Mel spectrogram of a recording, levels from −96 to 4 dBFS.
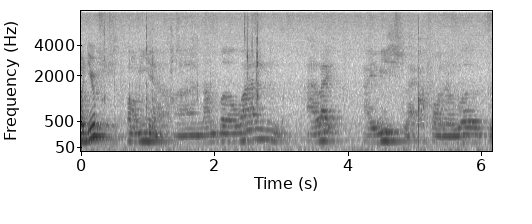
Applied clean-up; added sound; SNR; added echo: none; Bathtub (filling or washing) / Water; 12 dB; none.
